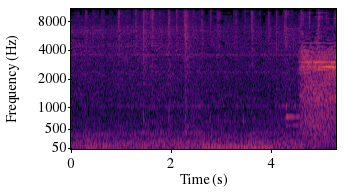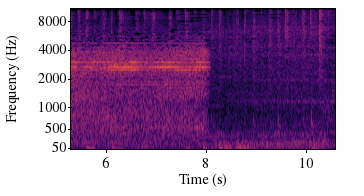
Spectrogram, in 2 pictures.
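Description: Northwest 299, an airliner, taxis onto taxiway X-ray, its jet engines giving a steady moderate rumble with a brighter whine that swells for a few seconds mid-clip, then settles back.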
